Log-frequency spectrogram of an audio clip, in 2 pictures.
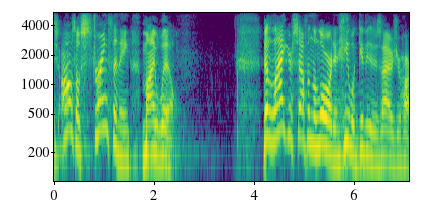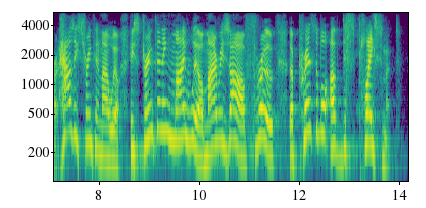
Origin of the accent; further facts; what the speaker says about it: Kentucky, United States; I'm from Kentucky where there is a spiritual gift.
